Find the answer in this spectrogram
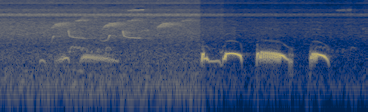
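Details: East Java local spotted dove singing energetically to provoke rivals: a brisk run of four hollow low coos, the third drawn out, after a stretch of faint background birdsong.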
